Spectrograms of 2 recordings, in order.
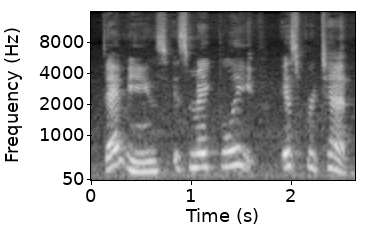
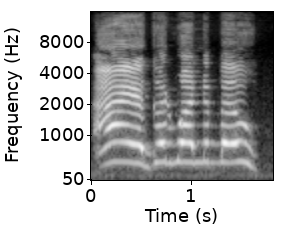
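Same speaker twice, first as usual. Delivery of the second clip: higher, louder pirate chorus; crew agreeing; 9 semitones higher, 3 dB louder than usual. A narrator's reading. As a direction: cheer along as the crew. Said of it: "the others agreed".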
